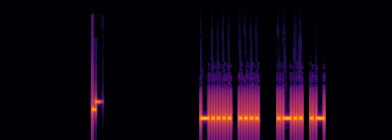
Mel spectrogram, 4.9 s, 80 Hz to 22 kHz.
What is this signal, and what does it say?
Morse code, heard as a keyed tone, about 34 wpm, 700 Hz. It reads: 6H LA
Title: Winter Field Day Exchanges Encore 35wpm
